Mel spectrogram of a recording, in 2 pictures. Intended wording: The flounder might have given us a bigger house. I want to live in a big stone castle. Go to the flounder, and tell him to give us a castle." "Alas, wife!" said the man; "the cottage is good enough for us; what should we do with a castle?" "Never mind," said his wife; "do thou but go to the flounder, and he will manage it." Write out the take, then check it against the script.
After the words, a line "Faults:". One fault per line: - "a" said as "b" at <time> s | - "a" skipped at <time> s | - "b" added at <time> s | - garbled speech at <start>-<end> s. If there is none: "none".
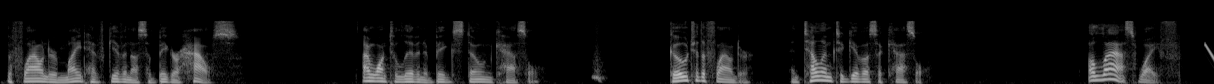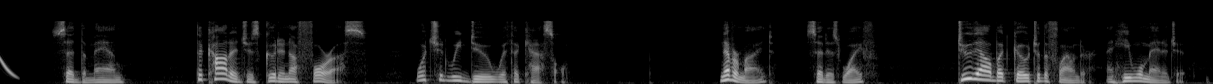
The flounder might have given us a bigger house. I want to live in a big stone castle. Go to the flounder, and tell him to give us a castle." "Alas, wife!" said the man; "the cottage is good enough for us; what should we do with a castle?" "Never mind," said his wife; "do thou but go to the flounder, and he will manage it."
Faults:
none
